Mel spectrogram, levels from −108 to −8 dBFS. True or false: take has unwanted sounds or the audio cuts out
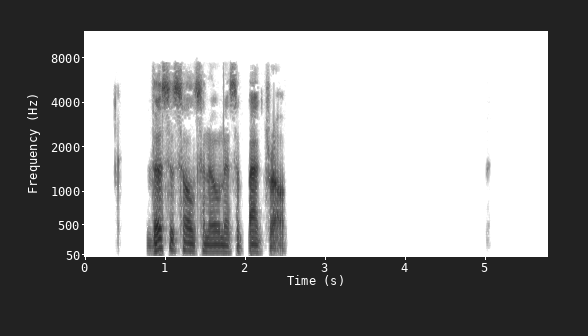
false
